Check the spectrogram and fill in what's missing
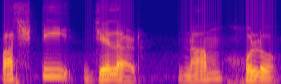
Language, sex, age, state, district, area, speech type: Bengali, male, 18-30, West Bengal, Howrah, urban, spontaneous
